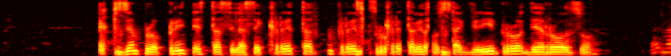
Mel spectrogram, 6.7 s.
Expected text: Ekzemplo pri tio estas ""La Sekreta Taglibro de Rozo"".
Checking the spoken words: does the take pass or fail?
fail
